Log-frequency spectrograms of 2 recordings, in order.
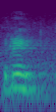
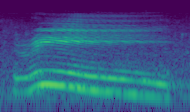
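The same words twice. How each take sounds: First: The vowel is short. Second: The vowel is held long. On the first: "Ra kasra what?" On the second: "I'm going to make the kasra longer because there's a long vowel"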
